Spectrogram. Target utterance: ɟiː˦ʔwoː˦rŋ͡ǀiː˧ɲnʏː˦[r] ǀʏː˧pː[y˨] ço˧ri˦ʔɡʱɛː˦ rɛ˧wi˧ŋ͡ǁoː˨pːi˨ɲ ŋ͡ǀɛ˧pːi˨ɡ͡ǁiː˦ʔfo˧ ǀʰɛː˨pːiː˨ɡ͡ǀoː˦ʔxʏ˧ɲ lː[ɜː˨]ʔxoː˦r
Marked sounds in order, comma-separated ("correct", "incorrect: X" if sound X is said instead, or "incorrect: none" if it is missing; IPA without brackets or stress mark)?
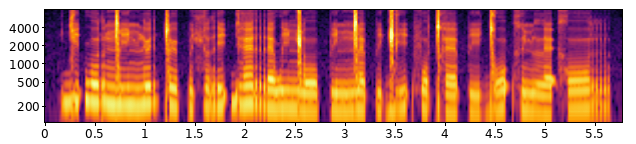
correct, incorrect: ʏ˨, incorrect: ɛː˨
